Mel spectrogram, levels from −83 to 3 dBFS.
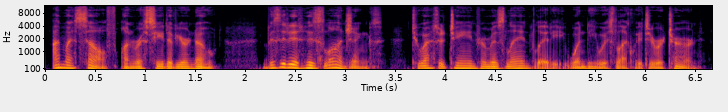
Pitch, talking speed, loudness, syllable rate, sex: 110 Hz, 190 wpm, -19 LUFS, 5.7 syllables/s, male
